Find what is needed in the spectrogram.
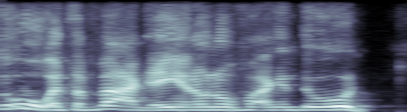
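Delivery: put-on thick Boston accent. Imitating how a friend talks when his boston comes out, thick boston accent. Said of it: "He's so fucking Boston accent".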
